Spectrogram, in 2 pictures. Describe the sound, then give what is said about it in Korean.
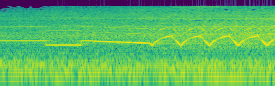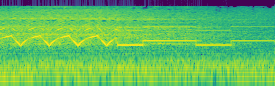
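An ambulance called by police, taking an injured person to hospital, sounds its siren loudly, starting with a two-tone hi-lo wail, breaking into a fast rising yelp for a few seconds, then returning to the alternating two-tone pattern. “규는 경찰이 부른 앰뷸런스에 실려 병원으로 갔다.”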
